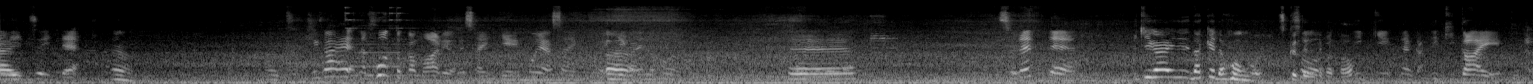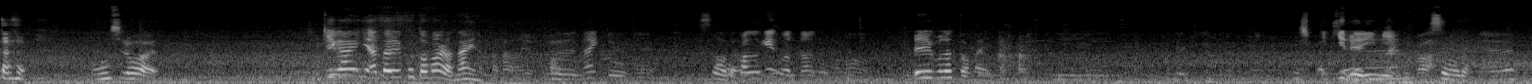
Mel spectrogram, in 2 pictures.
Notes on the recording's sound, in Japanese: 10月末のリスボンは少しずつ寒くなってきました。歩きながらのお散歩フリートーク。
